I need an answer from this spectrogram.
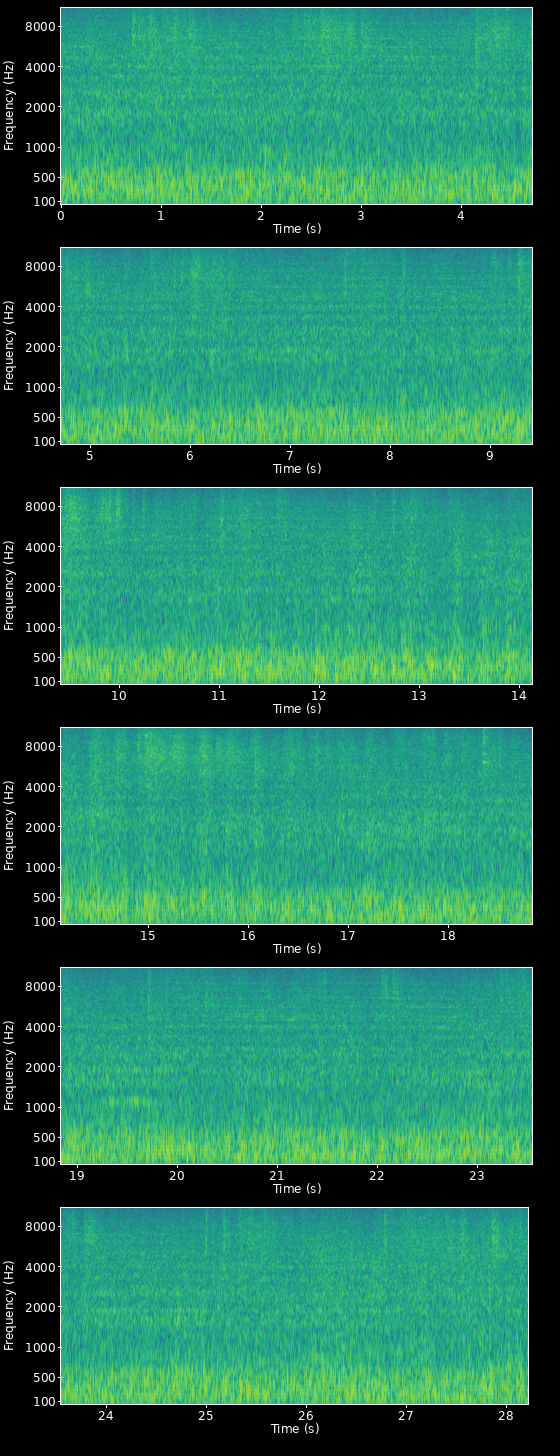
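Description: Covered hopper cars of a BNSF grain train rolling steadily across a steel trestle, their wheels on the rails making a constant deep rolling noise that doesn't change.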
